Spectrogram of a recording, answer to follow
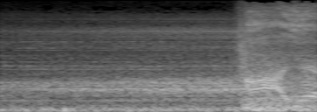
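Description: A droning, rumbling swell in an EDM mix, with a few held tones over low noise, slowly growing louder. A vocal sample and the beat cut in right at the end.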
